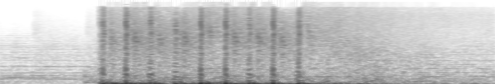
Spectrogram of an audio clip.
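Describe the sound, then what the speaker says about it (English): A tabletop Kill Team game, where a Recon Trooper opens fire: a rapid burst of about eight sharp gunshots, loud and close, with a brief decaying tail and no talk. "Recon Trooper Johans moves into position and opens fire on the Plague Bearer"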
